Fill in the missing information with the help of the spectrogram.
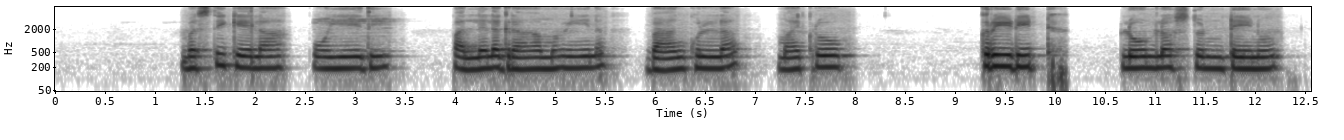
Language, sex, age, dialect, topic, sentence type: Telugu, female, 56-60, Southern, banking, statement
